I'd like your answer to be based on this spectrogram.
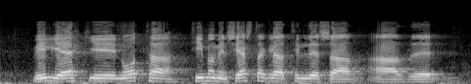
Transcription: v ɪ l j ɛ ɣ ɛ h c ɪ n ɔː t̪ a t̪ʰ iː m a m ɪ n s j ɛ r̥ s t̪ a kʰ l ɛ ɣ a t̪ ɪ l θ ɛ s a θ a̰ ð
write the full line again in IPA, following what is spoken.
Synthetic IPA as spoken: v ɪ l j ɛ ɣ ɛ h c ɪ n ɔː t̪ a t̪ʰ iː m a m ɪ n s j ɛ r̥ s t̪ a k l ɛ ɣ a t̪ʰ ɪ l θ ɛ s a ð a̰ ð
